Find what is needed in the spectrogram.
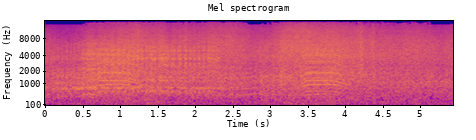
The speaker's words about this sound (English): A biting wind lashes out at the colony, piercing its way through their tight huddle.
